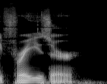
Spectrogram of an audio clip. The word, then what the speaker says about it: Fraser: It's Fraser, mm-hmm. By the way. – I think you pronounce it Fraser. – It's most definitely Fraser.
